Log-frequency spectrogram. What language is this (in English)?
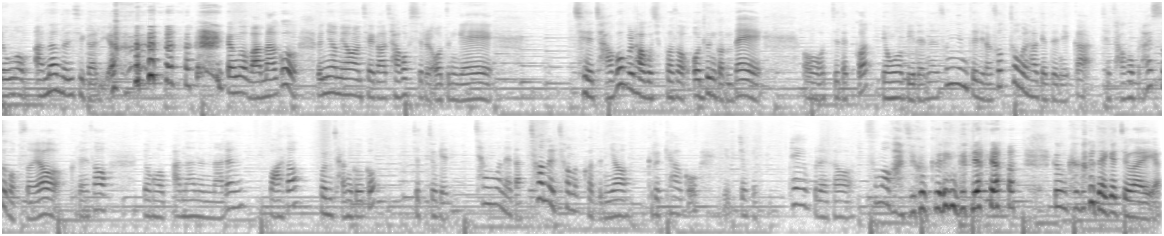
Korean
